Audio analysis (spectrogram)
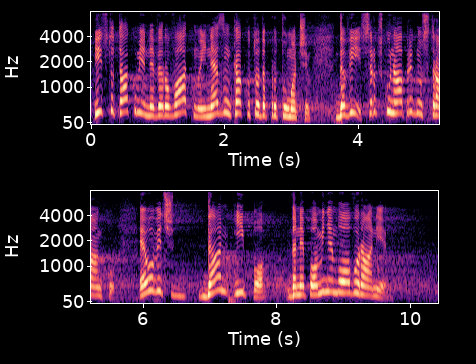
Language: Serbian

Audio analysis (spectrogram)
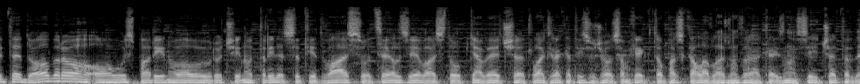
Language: Croatian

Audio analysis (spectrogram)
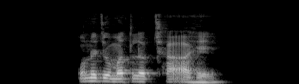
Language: Sindhi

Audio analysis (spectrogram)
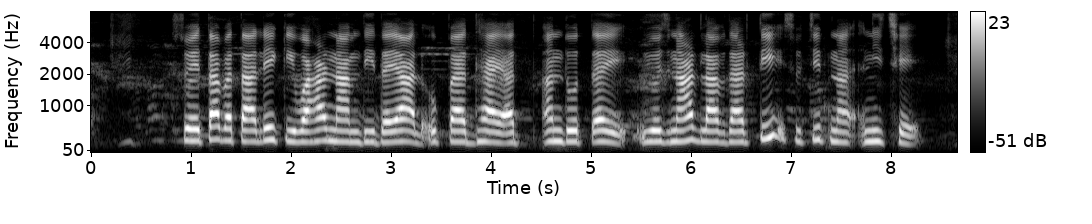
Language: Magahi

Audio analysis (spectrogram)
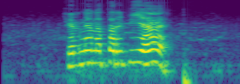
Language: Sansi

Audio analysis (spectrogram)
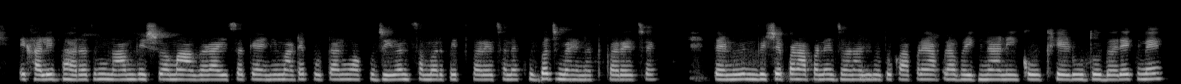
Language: Gujarati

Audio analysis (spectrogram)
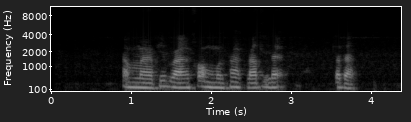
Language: Thai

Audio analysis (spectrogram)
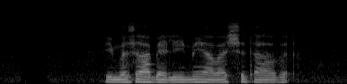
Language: Sinhala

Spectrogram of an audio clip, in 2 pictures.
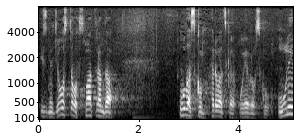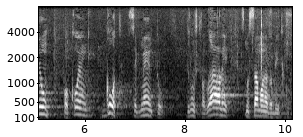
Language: Croatian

